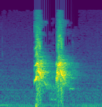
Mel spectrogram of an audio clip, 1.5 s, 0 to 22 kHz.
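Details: A 5-month-old Yorkshire terrier, being taught to count, gives two quick, sharp, high-pitched barks in close succession.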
